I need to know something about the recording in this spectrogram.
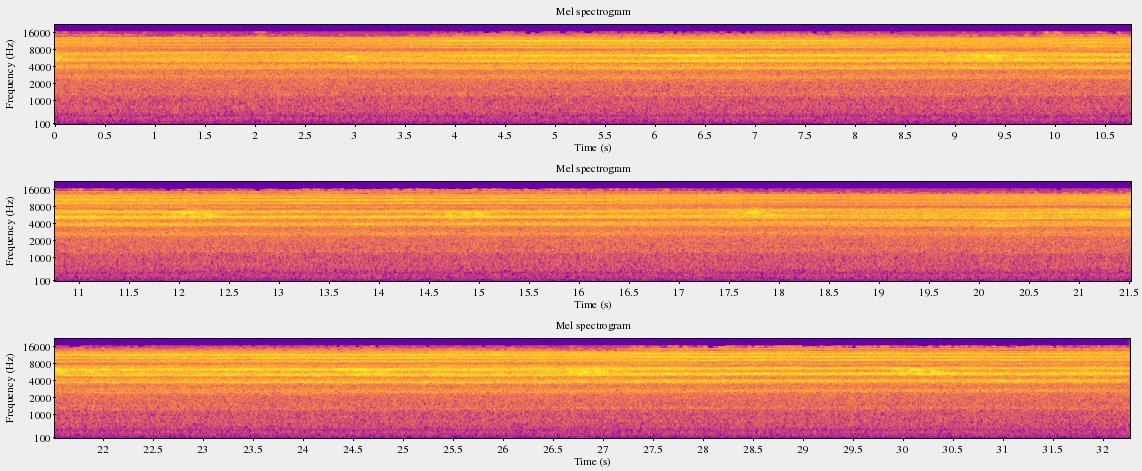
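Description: Steady forest background: an even hiss with several high, steady whining tones and faint short chirps every few seconds.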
